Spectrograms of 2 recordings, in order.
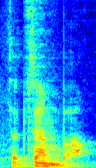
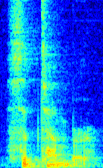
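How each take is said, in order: First: British accent, with the final r not pronounced. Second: American accent, with the final r pronounced. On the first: "in British" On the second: "In American it's"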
